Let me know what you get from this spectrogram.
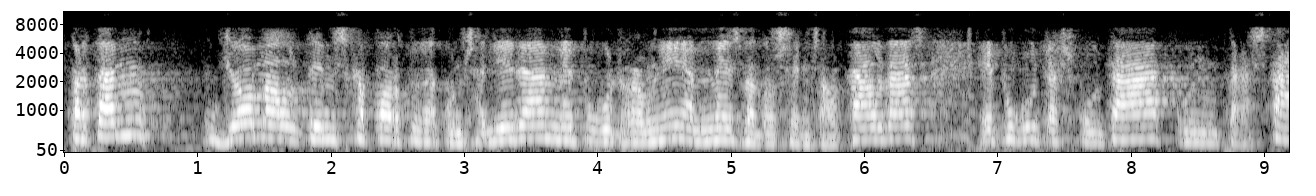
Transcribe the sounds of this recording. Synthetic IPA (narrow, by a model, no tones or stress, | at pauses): pəɾt̪an | ʒɔəmbəlˠt̪emskəpɔɾt̪uðəkunsəʎeɾəmepuɣut̪rəuniəmːezðəðosenzəlˠkalˠd̪əz | epuɣut̪əskulˠt̪akunt̪əst̪a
